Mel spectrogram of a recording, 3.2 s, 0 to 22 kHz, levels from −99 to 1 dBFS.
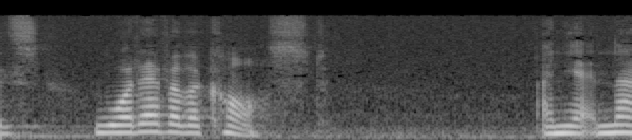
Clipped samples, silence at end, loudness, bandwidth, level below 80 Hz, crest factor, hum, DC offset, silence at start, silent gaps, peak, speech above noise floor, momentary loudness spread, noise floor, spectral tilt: under 0.1%; 0 s; -25 LUFS; 13.5 kHz; -60 dBFS; 18 dB; none; under 0.1%; 0 s; none; -8 dBFS; 24 dB; 18 LU; -49 dBFS; -6 dB/octave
